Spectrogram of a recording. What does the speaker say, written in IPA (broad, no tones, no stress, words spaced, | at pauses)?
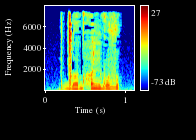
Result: ɡ͡ǀədhəɲɡuz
